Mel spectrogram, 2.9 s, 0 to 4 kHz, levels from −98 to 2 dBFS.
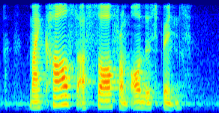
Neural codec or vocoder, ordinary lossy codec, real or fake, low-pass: none; none; real; 3.6 kHz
